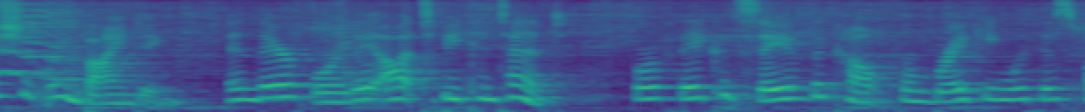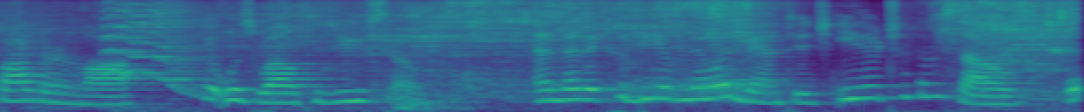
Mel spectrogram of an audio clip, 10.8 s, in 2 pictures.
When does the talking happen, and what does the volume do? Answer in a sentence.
The talking can be heard from 0.0 to 10.8 s, at a steady volume.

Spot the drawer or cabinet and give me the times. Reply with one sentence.
The drawer or cabinet can be heard from 0.0 to 0.6 s and from 6.0 to 6.5 s.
